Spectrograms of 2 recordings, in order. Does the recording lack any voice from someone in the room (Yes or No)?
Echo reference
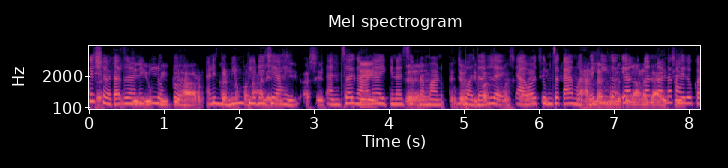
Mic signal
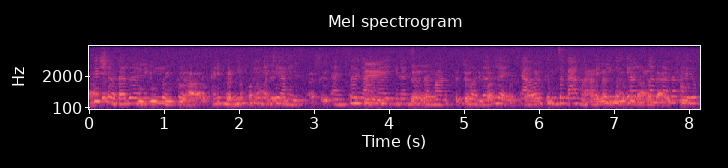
Yes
